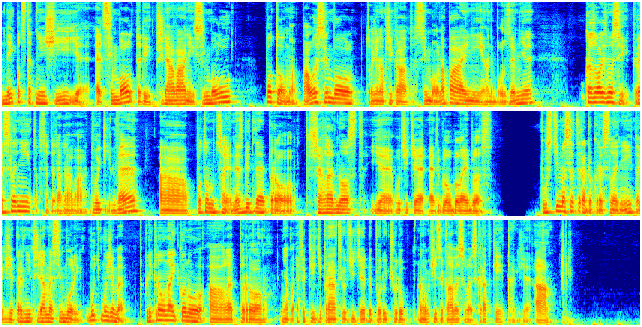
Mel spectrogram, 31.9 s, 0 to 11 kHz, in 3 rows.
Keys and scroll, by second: 30.7 a.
